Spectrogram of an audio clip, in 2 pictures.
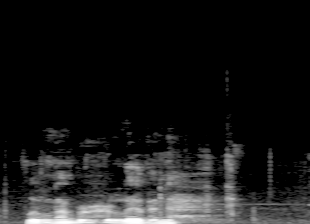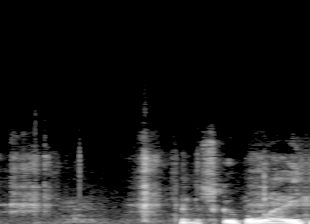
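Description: A knife blade shaves and scrapes wood in short strokes.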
